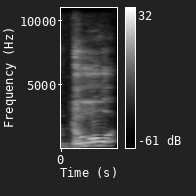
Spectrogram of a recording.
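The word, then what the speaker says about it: ∂: Many of you would pronounce this dou as del. This is not del. Del is different, dou is different, right? Dou is different. Dou is used for partial derivative, whereas del is different.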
